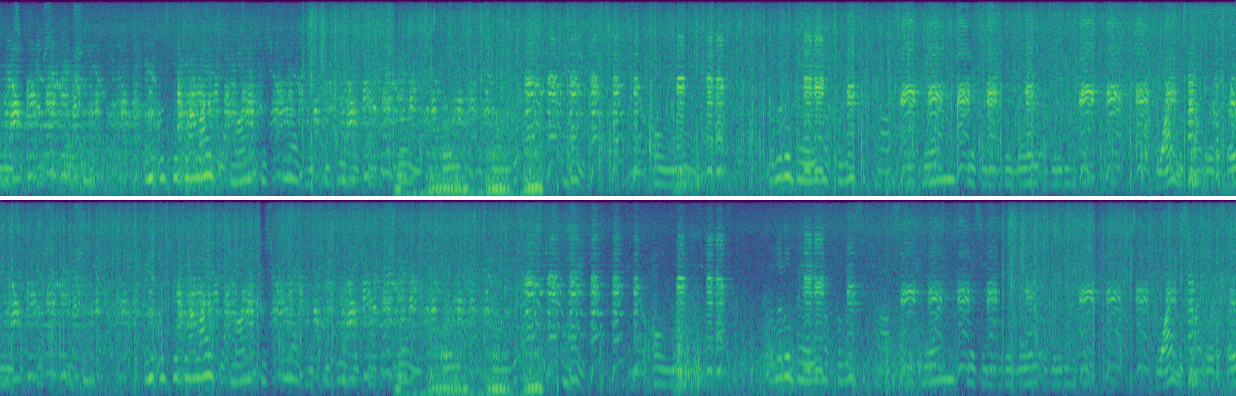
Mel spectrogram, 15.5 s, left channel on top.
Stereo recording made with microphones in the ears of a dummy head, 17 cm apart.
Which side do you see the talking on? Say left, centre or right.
centre.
